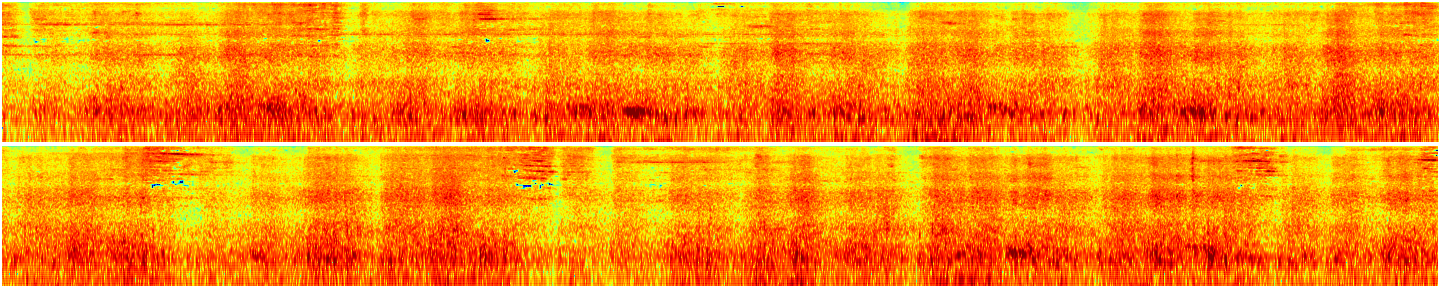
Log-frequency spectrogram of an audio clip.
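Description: Freight train of intermodal well cars and autorack cars rolling past: a steady rumble of steel wheels on rail, with a few brief dips as the gaps between cars go by.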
